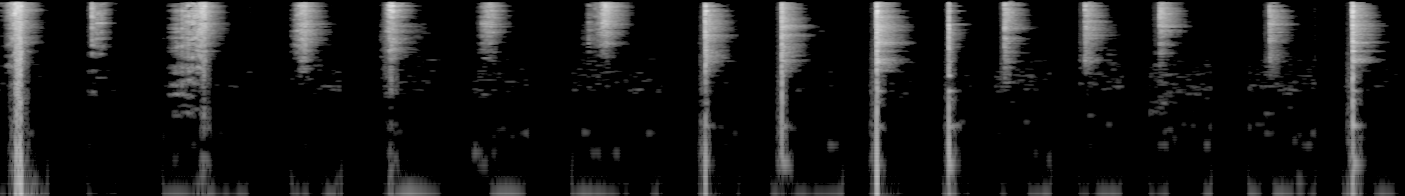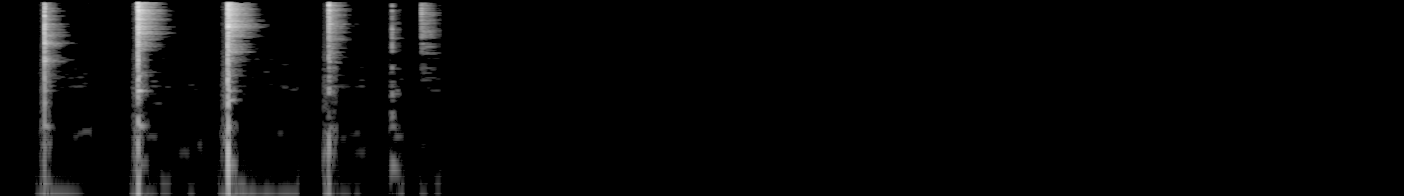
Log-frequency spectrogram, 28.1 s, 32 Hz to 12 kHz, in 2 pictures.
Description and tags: Knives scraped and tapped together
Two knifves being scraped and tapped against each other.
Microphone: Zoom H2
kitchen, tap, impact, knives, knife, metal, blade, scraping, scrape, strike, scrapes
